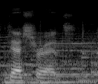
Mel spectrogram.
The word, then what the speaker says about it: Deshret: I am impressed that I've been saying it right the entire time, because it does look like it's Deshret.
